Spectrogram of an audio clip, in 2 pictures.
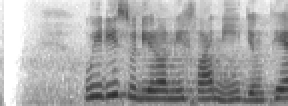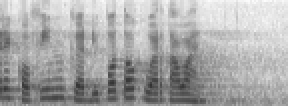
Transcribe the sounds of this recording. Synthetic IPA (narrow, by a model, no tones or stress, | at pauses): widisudiɾɔnixlanid͡ʒɨŋpɛɾɛkɔfinkɨrdipɔt̪ɔkuwart̪awan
